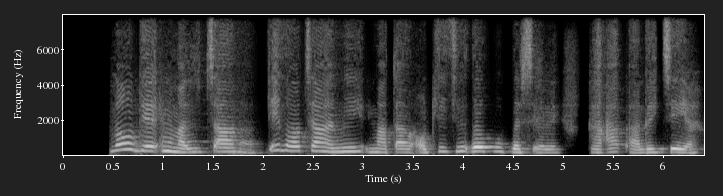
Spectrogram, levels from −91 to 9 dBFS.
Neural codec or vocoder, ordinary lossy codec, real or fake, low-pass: codec, 16 kHz, 0.5 kbps, X-Codec, HuBERT features, trained on general audio; none; fake; none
